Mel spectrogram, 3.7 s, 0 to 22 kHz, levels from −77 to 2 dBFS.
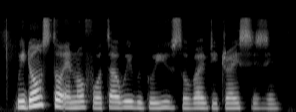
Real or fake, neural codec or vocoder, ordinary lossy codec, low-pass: fake; codec, 24 kHz, 0.9 kbps, DualCodec; none; 10.8 kHz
